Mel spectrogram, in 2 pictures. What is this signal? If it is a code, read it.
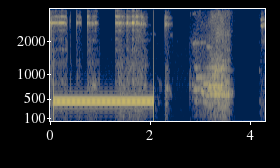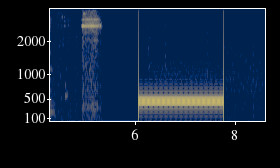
Ringback tone (North America), 440 + 480 Hz.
